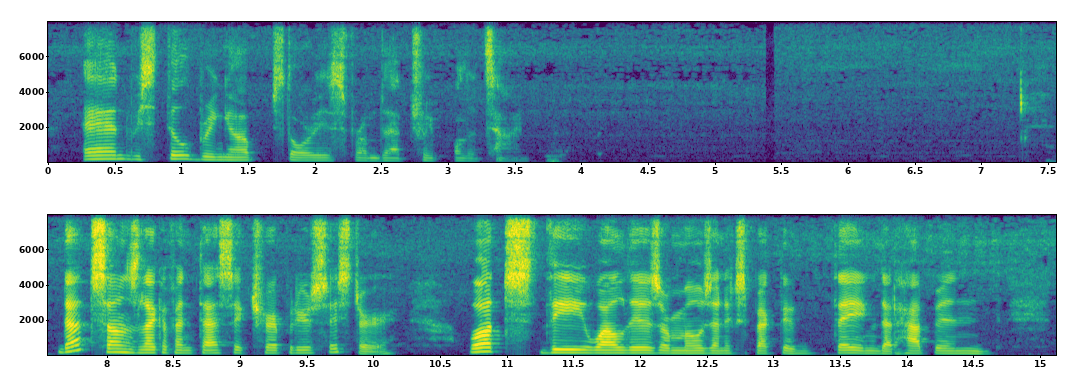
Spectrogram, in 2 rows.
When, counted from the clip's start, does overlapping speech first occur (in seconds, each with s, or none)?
none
